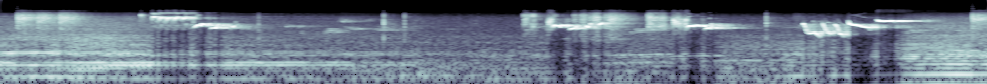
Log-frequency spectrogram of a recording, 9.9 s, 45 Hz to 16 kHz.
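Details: Captive white-rumped shama, about two years old with a 20 cm tail, kept at a coffee shop in Sidoarjo, Indonesia, where it sings all day and is strongly aggressive toward rivals, sings loud varied whistles, rising sweeps and quick chatter in short bursts over a low hum.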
